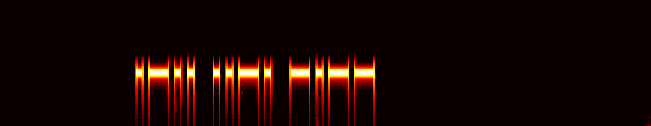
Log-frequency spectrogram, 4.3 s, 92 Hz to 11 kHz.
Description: Morse code, heard as a keyed tone, about 28 wpm, 700 Hz. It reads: LFY
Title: USA Call Sign Postfixes - 3 Letters 28wpm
